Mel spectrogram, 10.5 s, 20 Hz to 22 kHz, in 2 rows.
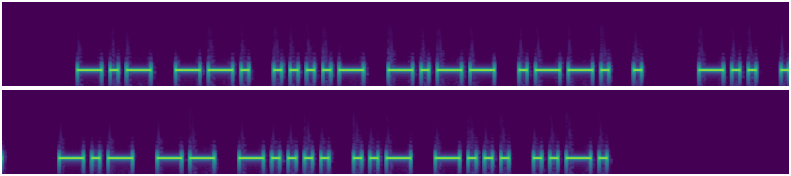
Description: Morse code, heard as a keyed tone, about 22 wpm, 700 Hz. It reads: KG4YPE DE KM6UBF
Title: USA Callsign DE Callsign 22wpm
